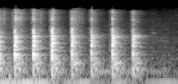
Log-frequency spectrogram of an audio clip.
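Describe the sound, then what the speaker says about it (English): Liquid sloshing inside a Temptu makeup airbrush pod, shaken and dumped into a sink: seven evenly spaced sharp splashy knocks at a brisk rhythm, close and fairly loud, with no voices. "It sounds like this when you're dumping it out in the sink."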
